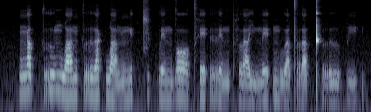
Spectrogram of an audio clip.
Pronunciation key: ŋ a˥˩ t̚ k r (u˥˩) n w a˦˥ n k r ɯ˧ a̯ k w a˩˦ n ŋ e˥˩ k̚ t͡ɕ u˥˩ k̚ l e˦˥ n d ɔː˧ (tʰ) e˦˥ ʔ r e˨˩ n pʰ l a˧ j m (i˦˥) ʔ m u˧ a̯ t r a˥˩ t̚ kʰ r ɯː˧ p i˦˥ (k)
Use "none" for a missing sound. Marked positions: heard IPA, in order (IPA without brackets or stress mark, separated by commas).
u˥˩, tʰ, e˦˥, ʔ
